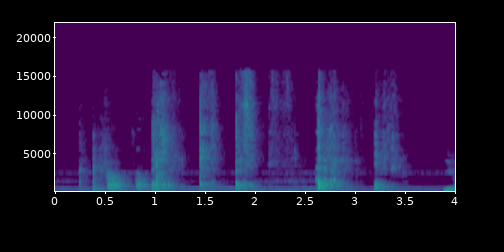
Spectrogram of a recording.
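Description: A spoon scraping cooked, syrupy pineapple pieces out of a white bowl into a glass bowl of grated coconut: about seven soft, wet scrapes and plops.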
